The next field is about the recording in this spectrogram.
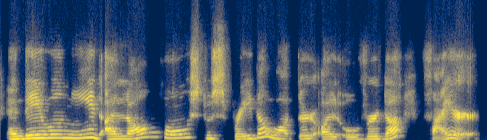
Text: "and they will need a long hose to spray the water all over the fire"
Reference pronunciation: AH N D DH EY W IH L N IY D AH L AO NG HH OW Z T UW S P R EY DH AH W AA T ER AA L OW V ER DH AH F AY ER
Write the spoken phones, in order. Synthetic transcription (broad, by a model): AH N D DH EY W IH L N IY D AH L AO NG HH OW S T UW S P R EY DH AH W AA T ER AA L OW V ER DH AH F AY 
